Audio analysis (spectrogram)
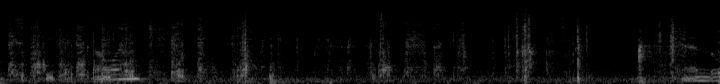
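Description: Scissors or a blade working along the edges of a cardboard box, producing close, scratchy rasps and crunches in an uneven rhythm while a person talks quietly throughout.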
